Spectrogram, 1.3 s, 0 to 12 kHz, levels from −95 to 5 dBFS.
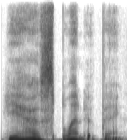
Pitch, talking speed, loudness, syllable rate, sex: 90 Hz, 190 wpm, -20 LUFS, 4.3 syllables/s, male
